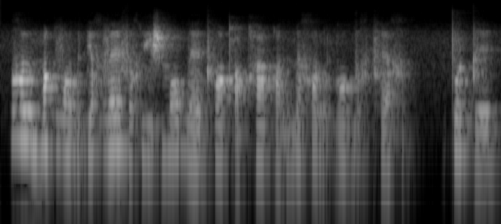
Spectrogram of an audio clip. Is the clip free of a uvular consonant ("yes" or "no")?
no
